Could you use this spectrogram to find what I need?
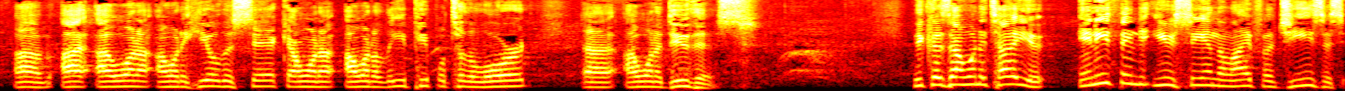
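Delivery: loud, driving preacher cry; preaching at full force. Acted. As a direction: push it out to the whole room, full conviction. Pastor rallies standing congregation.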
